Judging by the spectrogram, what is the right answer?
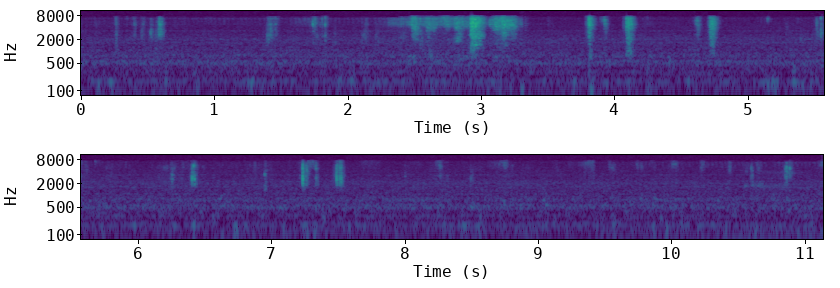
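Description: Faint scratching and light ticks of a pointed pick and fingertips working a transfer image off paper card, with a short louder scratchy rustle about three seconds in. Otherwise near silence.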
